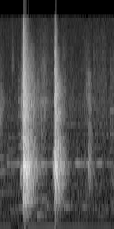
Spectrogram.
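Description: Three sharp impacts about two-thirds of a second apart, the first two loud and the third fainter, over soft background music.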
